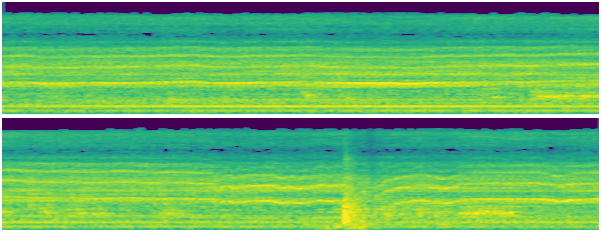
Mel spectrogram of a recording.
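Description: Electric spin scrubber running, its pad turning against wet tile. The motor whine wavers in pitch over a steady hum and dips around six to seven seconds in. There is a sharp knock about seven seconds in.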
